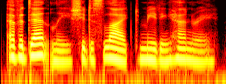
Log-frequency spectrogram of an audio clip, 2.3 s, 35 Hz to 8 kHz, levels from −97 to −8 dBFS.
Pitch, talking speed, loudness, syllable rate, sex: 170 Hz, 130 wpm, -21 LUFS, 5.7 syllables/s, female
